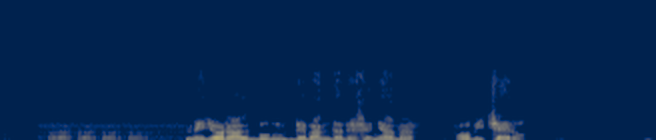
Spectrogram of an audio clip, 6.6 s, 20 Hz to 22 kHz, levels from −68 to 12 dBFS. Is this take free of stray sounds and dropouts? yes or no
no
